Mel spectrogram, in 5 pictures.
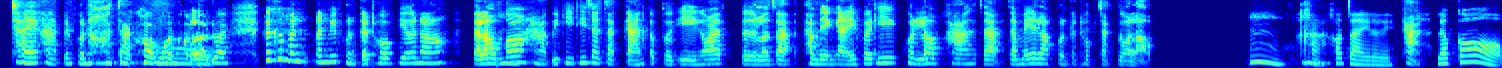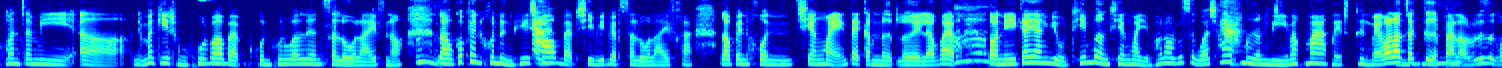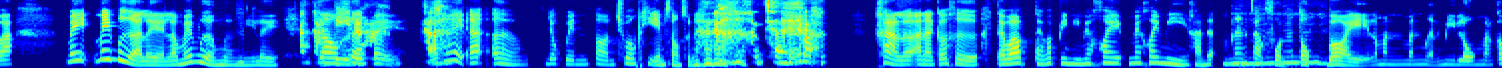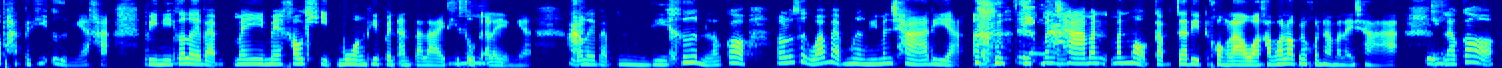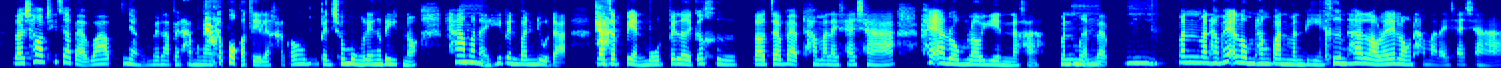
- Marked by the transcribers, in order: laughing while speaking: "ฮอร์"; laughing while speaking: "สองจุดห้า"; chuckle; laughing while speaking: "เข้าใจค่ะ"; drawn out: "อืม"; other background noise; laugh
- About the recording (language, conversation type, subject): Thai, unstructured, มีอะไรช่วยให้คุณรู้สึกดีขึ้นตอนอารมณ์ไม่ดีไหม?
